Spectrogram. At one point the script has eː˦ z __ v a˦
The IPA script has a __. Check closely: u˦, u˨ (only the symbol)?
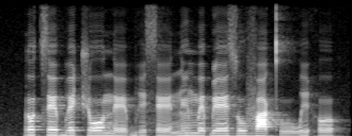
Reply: u˦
